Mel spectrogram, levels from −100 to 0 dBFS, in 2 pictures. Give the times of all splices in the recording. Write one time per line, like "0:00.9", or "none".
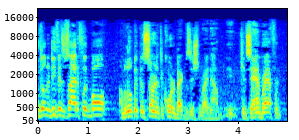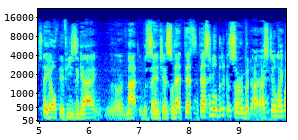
0:07.9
